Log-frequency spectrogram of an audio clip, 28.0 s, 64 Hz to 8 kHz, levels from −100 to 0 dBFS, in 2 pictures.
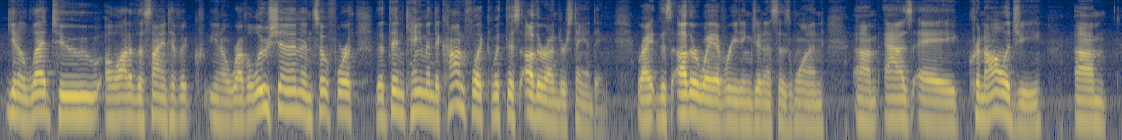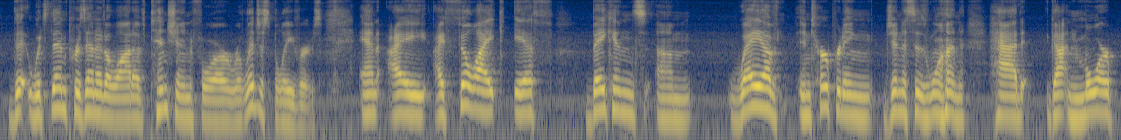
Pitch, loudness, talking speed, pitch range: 145 Hz, -21 LUFS, 135 wpm, 125-160 Hz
